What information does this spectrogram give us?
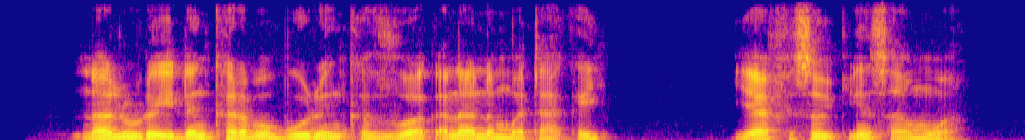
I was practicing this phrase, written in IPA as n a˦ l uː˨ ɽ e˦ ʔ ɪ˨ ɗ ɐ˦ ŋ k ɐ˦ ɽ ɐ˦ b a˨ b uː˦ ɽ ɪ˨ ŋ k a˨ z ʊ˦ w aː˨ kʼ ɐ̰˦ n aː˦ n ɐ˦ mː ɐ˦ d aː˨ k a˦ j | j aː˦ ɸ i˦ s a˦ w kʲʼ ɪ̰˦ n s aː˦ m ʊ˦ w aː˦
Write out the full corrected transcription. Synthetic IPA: n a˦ l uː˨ ɽ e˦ ʔ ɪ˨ d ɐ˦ ŋ k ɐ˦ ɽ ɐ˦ b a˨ b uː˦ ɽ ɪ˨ ŋ k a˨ z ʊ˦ w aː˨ kʼ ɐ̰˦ n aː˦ n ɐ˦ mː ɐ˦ t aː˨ k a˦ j | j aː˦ ɸ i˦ s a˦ w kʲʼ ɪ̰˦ n s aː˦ m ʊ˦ w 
